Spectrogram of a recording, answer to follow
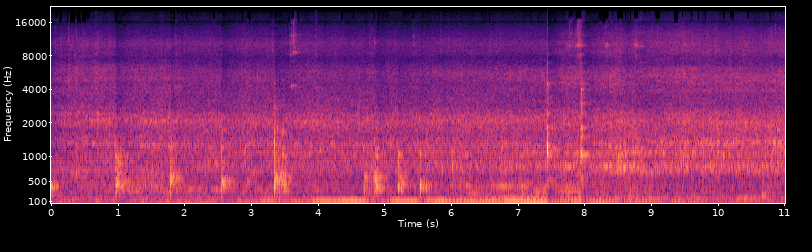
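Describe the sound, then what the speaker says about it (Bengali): Pre-fried chicken pieces dropped into a pan for chicken ghugni, a low steady sizzle running underneath scattered clinks and scrapes of stirring, close and moderately loud. "এবার এখানে ভেজে রাখা চিকেনগুলো পুরোটা দিয়ে দেবো"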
